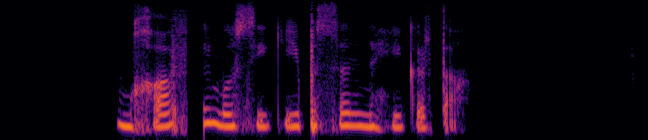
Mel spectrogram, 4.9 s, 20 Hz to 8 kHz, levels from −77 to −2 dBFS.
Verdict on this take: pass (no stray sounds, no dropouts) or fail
fail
